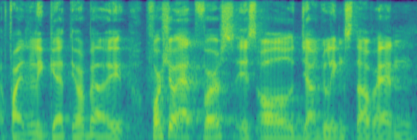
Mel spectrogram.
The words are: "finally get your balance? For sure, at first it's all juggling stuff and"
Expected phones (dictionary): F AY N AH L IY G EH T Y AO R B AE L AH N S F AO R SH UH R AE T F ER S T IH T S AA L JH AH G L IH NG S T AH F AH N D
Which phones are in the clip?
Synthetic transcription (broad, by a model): F AY N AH L IY G EH T Y AO R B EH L F AO R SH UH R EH T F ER S IH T S AA L JH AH G L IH NG S T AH F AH N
